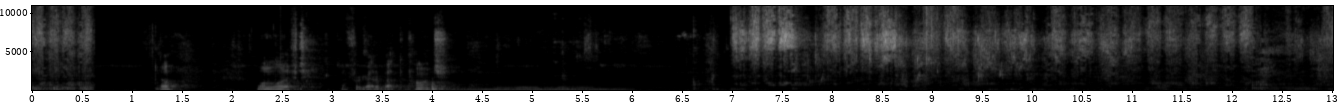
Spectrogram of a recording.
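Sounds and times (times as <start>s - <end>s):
faint low hum: 0.0s - 7.0s
brush scrubbing metal: 7.0s - 13.0s.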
